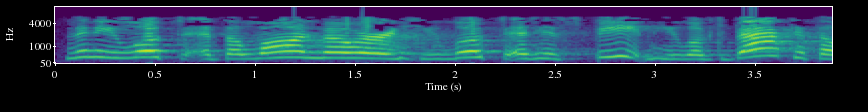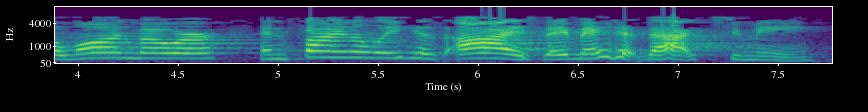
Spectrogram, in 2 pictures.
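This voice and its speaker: A woman's voice: high-pitched, lively intonation, moderate pace, hardly any pauses. A woman in her thirties preaching a sermon, telling personal stories in an earnest way. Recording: dull recording with long hall reverb.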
